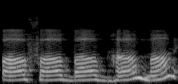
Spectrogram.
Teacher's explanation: उच्चारण ओष्ठ से प वर्ग में आ जाएगा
